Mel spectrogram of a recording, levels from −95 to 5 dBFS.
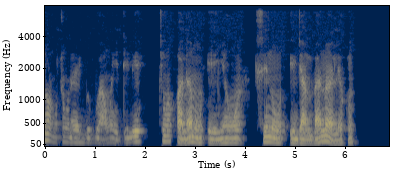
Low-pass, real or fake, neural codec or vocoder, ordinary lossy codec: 7.2 kHz; real; none; none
